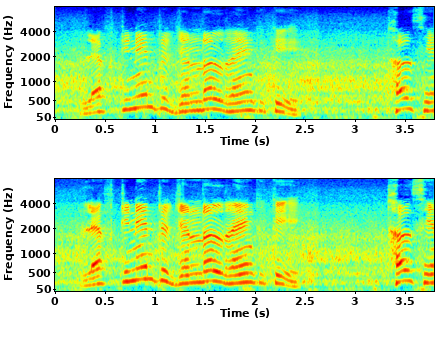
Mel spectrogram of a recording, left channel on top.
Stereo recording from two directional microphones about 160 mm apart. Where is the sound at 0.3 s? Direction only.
45° right (ahead or behind).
